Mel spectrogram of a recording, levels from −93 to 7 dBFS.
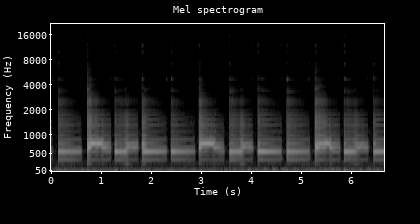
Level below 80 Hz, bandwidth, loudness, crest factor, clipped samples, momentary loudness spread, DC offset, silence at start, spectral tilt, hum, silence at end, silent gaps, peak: -66 dBFS; 16 kHz; -47 LUFS; 18 dB; under 0.1%; 7 LU; under 0.1%; 0 s; -5.5 dB/octave; none; 0 s; none; -28 dBFS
